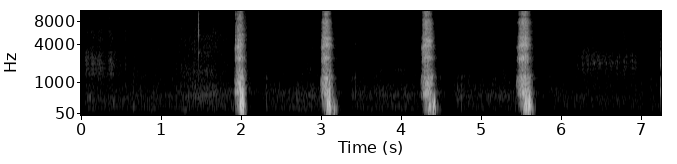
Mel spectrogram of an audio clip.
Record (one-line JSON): {"exhalation_length": "7.3 s", "exhalation_amplitude": 29190, "exhalation_signal_mean_std_ratio": 0.18, "survey_phase": "beta (2021-08-13 to 2022-03-07)", "age": "45-64", "gender": "Male", "wearing_mask": "No", "symptom_cough_any": true, "symptom_runny_or_blocked_nose": true, "symptom_sore_throat": true, "symptom_fatigue": true, "symptom_change_to_sense_of_smell_or_taste": true, "symptom_onset": "6 days", "smoker_status": "Never smoked", "respiratory_condition_asthma": false, "respiratory_condition_other": false, "recruitment_source": "Test and Trace", "submission_delay": "1 day", "covid_test_result": "Positive", "covid_test_method": "RT-qPCR", "covid_ct_value": 27.2, "covid_ct_gene": "ORF1ab gene", "covid_ct_mean": 28.1, "covid_viral_load": "610 copies/ml", "covid_viral_load_category": "Minimal viral load (< 10K copies/ml)"}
